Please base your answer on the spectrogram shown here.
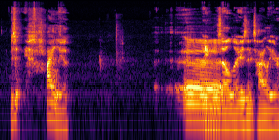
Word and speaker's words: Hylia: Okay. It's Hylia. Hylia? Yeah, it's pronounced Hylia. Okay. Like, yeah, because they're Hylian.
